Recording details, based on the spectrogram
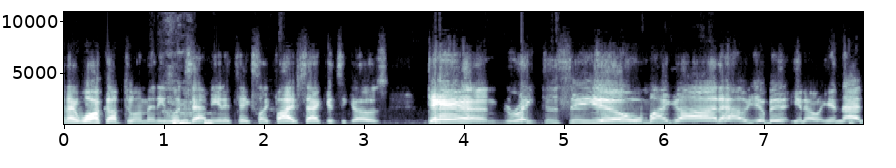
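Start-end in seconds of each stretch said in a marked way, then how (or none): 3.6-7.2 very high pitched, slow, unhurried delivery. Retelling a colleague's greeting at an autograph signing: Harry voice. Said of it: "that unmistakable Harry voice".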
